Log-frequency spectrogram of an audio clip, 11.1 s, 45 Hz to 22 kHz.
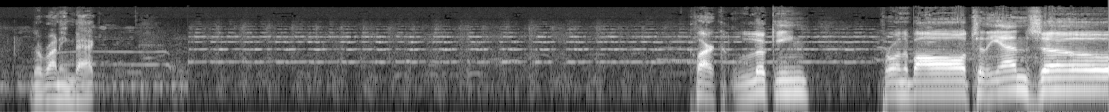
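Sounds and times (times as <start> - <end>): stadium crowd noise: 0.0 - 11.0
horn holding long note: 0.8 - 11.0.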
